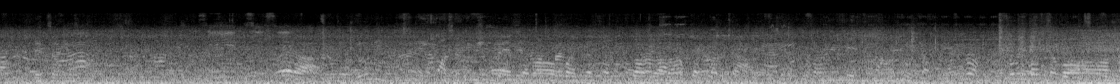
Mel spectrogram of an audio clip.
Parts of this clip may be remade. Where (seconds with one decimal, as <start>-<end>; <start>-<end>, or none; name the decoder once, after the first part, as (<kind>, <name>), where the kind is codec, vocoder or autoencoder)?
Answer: 2.3-5.1 (vocoder, Vocos)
